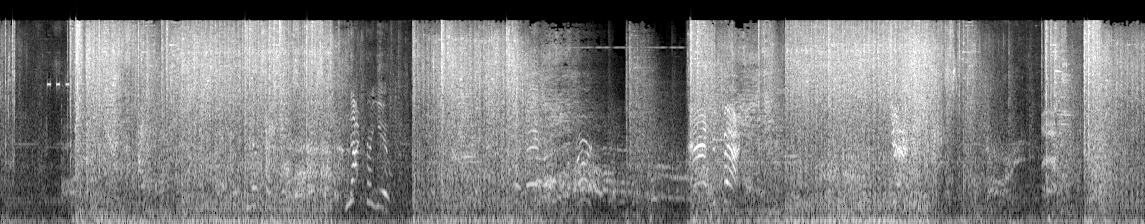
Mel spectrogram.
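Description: Automatic rifles fire in rapid, loud bursts.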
